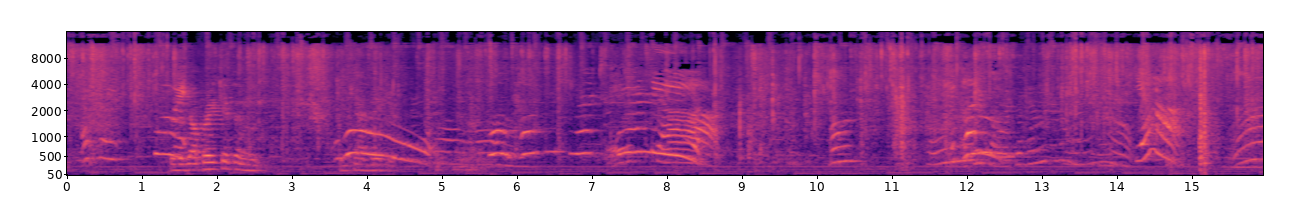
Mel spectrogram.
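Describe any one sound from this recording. Young girls talk and chatter with animation close by.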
